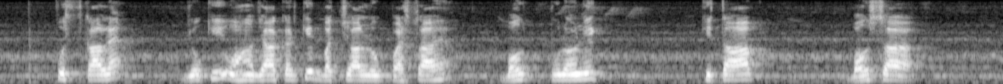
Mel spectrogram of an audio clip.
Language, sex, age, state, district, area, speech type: Hindi, male, 60+, Bihar, Begusarai, rural, spontaneous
